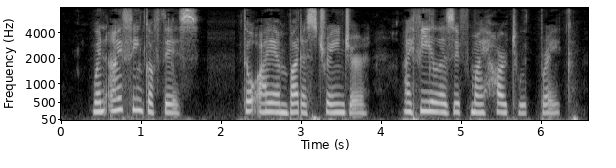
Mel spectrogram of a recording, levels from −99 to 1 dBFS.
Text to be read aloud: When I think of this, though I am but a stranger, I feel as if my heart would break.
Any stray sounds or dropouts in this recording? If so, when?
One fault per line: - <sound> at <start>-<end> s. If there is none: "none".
none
